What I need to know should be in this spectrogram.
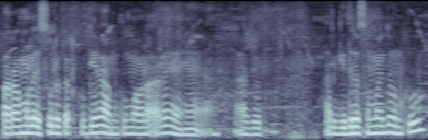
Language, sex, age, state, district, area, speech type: Santali, male, 30-45, Jharkhand, Bokaro, rural, spontaneous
